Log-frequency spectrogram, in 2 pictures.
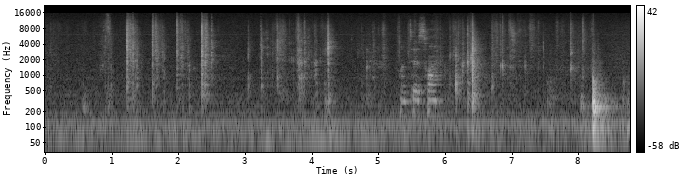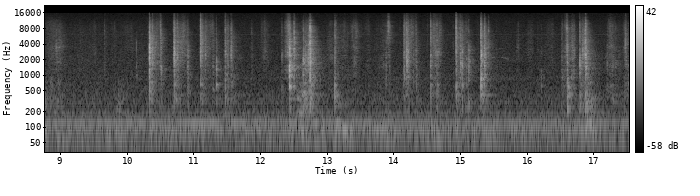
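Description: Oracle cards being shuffled and dealt by hand: runs of quick, crisp card snaps and flicks in several clusters, with short pauses between them.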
